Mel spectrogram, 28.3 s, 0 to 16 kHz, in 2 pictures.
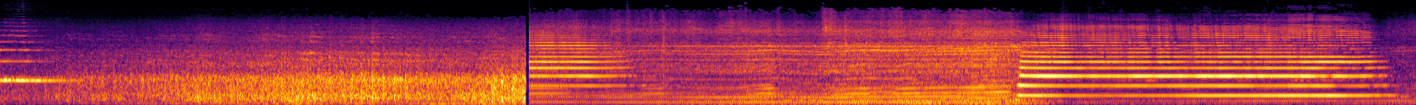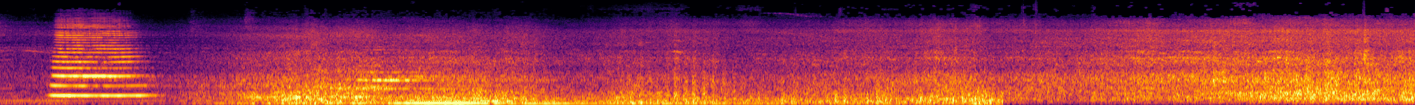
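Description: WAP-7 electric locomotive and its passenger coaches running past with rumbling wheel noise. Then a WAP-7's multi-tone horn sounds one long blast of several seconds and a short second one as the locomotive approaches. The train then passes with a heavy rumble and the clickety-clack of coaches over the rail joints.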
